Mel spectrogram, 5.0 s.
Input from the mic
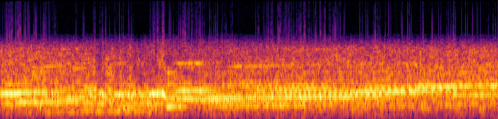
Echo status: none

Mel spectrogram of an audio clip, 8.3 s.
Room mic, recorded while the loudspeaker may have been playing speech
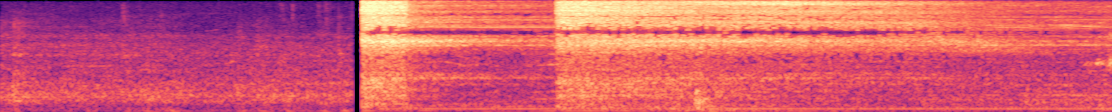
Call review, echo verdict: none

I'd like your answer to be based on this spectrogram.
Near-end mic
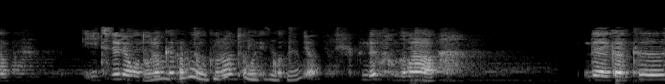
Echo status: present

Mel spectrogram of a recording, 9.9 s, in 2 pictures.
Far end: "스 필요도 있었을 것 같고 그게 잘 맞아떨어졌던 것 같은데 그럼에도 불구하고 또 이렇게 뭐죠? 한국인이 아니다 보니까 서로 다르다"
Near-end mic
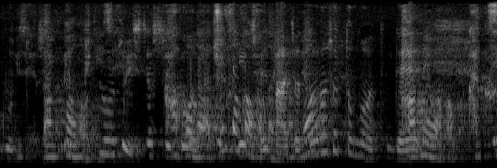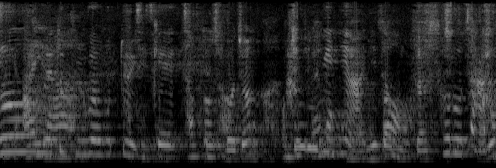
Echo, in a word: present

